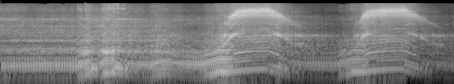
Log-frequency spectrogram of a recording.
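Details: Troy-Bilt four-stroke weed eater after clutch repair and reassembly, started cold on half choke with lots of priming; two clean revs climb to a high buzzing whine and drop back to an even idle, no misses; runs healthy.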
